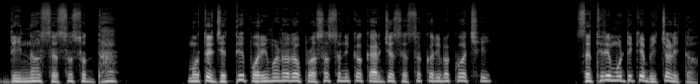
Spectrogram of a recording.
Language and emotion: Odia, fearful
